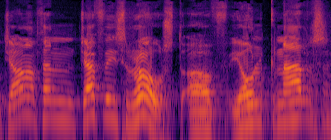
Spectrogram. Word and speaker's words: Gnarr: It's pronounced Gnarr. – Is it really? – Yes, Gnarr.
